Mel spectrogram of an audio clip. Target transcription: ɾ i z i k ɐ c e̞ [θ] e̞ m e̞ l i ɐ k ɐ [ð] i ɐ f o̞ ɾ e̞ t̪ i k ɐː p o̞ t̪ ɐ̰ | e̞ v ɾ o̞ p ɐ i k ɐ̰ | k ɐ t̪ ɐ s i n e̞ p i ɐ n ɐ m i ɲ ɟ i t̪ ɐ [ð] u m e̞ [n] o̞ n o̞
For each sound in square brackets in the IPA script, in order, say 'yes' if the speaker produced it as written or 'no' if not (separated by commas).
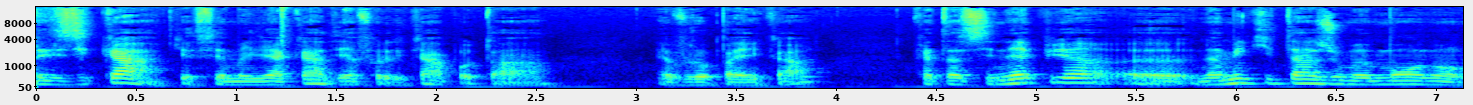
yes, yes, no, no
